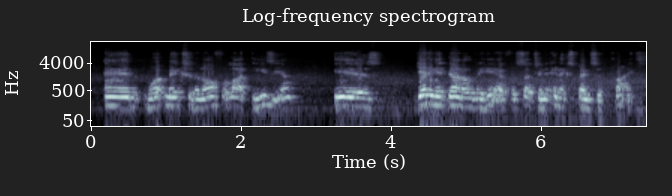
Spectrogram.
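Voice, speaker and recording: A man with an American accent, lively intonation and a fairly slow pace, over noticeable background noise. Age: 60s. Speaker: travel vlogger. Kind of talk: casual chat. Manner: halting.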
